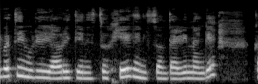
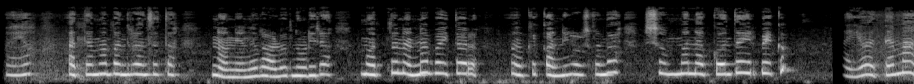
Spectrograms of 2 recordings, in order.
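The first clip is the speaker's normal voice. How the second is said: put-on high child voice, tearful aside; anxious little girl; 8 semitones higher, 3 dB louder than usual. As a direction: worry like a child afraid of a scolding. (ಅತ್ತೆಗೆ ಹೆದರಿದ ಮಗುವಿನ ಎಳೆಯ ಧ್ವನಿ)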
